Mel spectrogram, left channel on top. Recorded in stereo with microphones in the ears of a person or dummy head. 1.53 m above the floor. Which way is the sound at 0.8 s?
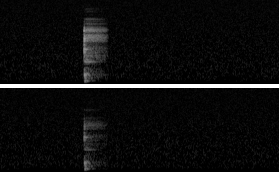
55° left (ahead or behind).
